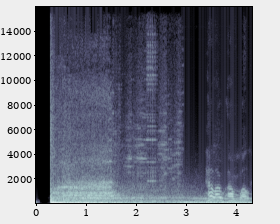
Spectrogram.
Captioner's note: screaming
